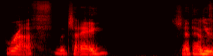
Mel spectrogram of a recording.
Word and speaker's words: Brough: be here Joe I name is actually pronounced Bruff which I should have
